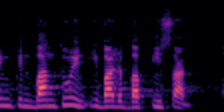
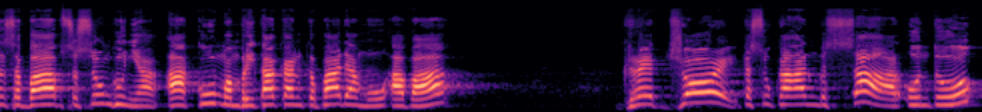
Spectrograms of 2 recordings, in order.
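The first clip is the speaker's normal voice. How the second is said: loud, high, slow scripture reading; stretched-out, booming verse call; loud proclamation; 4 semitones higher, 10 dB louder, slower than usual. Real, not acted. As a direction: declare the good news to a crowd. Proclaims verse, prompting congregation to join.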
